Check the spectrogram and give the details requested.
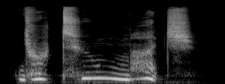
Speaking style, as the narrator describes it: Sam hisses

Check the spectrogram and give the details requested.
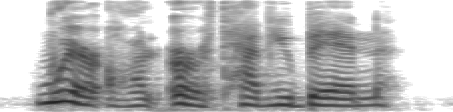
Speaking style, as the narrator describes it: Arthur snaps before the door has even closed behind him

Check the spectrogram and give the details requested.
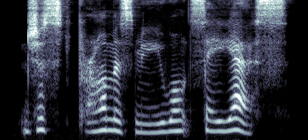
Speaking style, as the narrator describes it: Castiel replied weakly

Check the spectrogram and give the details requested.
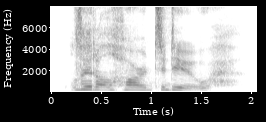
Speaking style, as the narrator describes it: Jeff says with a wheeze

